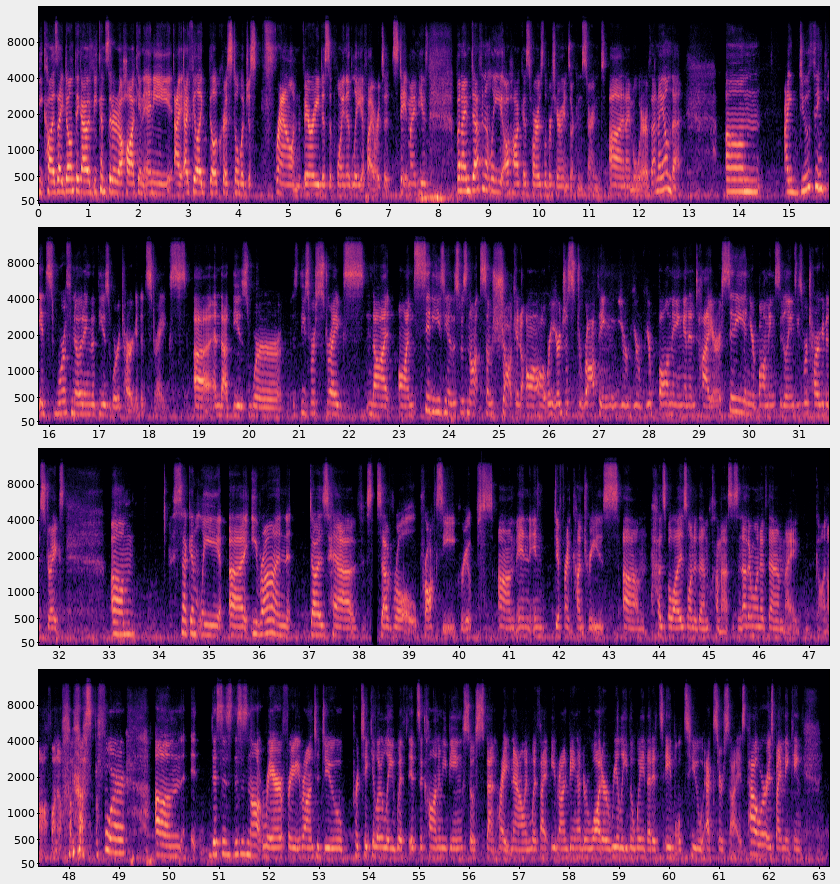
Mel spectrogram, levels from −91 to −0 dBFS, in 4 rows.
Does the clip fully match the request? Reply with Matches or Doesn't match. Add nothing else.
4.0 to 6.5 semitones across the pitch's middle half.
Doesn't match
